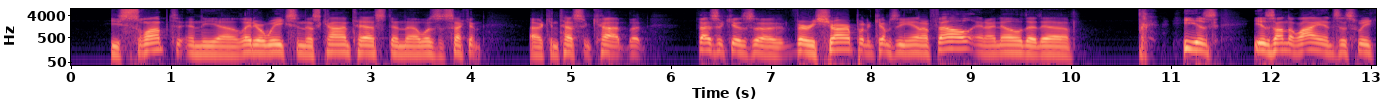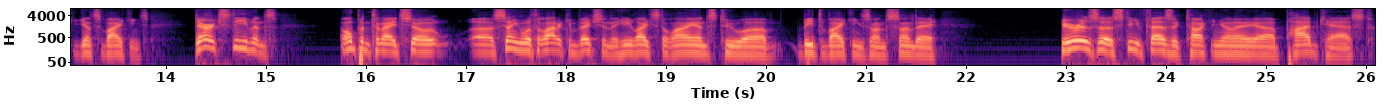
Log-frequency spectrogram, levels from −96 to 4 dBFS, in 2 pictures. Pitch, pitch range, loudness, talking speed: 125 Hz, 115-145 Hz, -19 LUFS, 185 wpm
